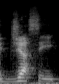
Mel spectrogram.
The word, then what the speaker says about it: Jussi: But I'm gonna go Uusi Jokinen. – Thank God. Yeah. I wanted to call him Juicy so bad. You have no idea. – It's actually Jussi.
